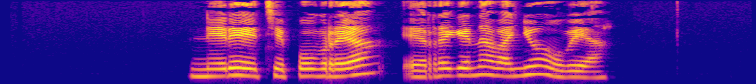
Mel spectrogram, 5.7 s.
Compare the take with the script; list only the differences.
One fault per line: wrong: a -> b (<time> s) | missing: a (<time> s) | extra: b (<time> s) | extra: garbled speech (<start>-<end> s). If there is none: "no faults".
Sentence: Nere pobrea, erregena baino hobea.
extra: etxe (1.9 s)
